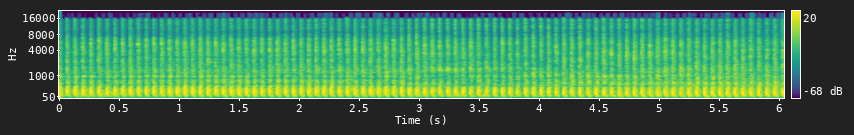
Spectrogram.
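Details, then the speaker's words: Vespa Super Sport scooter, 159 cc engine, idling: even, rapid putt-putt firing pulses at steady idle speed with no misses or knocks. Normal idle. "That's 159 cc's of pure fury right there, guys. Listen to that beautiful purr."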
